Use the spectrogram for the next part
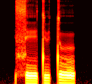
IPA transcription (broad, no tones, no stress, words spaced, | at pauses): sety tɵ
